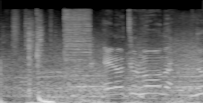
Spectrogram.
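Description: A music track's kick-drum beat that stops about half a second in, giving way to steady engine noise from racing motorcycles, with a man's voice starting about a second in.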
